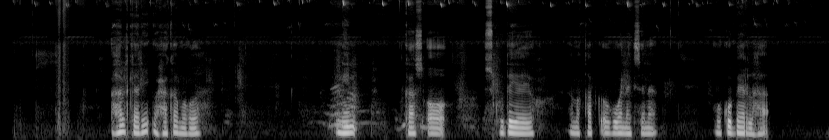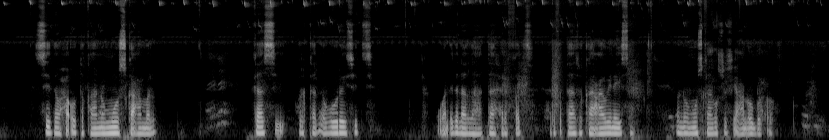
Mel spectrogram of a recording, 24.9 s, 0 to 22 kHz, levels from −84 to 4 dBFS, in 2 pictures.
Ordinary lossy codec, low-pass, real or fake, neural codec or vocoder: none; none; real; none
